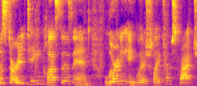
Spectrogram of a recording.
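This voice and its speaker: Speaking at a fairly slow pace with a slight non-native accent, a woman with a high pitch is heard amid noticeable background noise and audible room echo. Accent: slight non-native accent, praised by viewers. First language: Romanian. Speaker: vlogger. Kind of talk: casual storytelling vlog.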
